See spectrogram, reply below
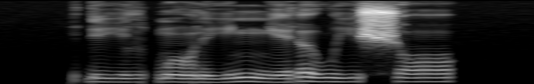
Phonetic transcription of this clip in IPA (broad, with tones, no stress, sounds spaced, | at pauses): ɗ iː˧ l ɓ ɔ̃˧ ɾ i˨˦ ɲ e˨˦ ɾ ə˧ w i˧ ʃ ɔ˦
